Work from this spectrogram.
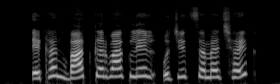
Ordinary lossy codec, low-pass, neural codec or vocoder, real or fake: Opus, 32 kbps; 14.4 kHz; autoencoder, 48 kHz, 32 numbers a frame, DAC-VAE, trained on Japanese speech; fake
